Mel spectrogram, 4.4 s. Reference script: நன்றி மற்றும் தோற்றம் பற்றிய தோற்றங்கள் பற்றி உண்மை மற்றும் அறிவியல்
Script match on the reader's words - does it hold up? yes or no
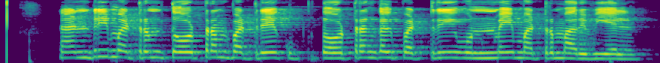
yes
